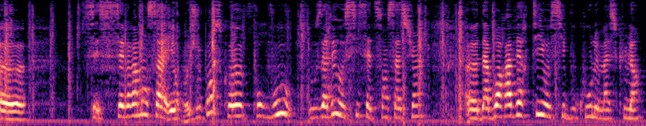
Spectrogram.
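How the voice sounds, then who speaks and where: A woman giving a casual tarot and oracle card reading to her viewers, talking in a halting way with many fillers and self-corrections. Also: fairly high pitch, darkish tone, slight background noise.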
